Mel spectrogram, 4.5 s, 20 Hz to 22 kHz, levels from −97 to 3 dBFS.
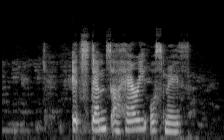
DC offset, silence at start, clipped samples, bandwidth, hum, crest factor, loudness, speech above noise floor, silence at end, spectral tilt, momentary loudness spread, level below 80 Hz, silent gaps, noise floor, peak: under 0.1%; 0.25 s; under 0.1%; 9.6 kHz; none; 20 dB; -30 LUFS; 39 dB; 0.7 s; -2 dB/octave; 12 LU; -70 dBFS; none; -70 dBFS; -12 dBFS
